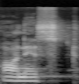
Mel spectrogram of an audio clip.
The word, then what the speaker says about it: honest: H is silent here.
